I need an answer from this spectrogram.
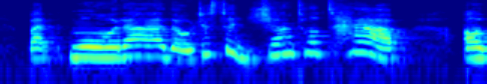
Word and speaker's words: morado: the word, like in morado, it's actually pronounced like a soft D. Morado. Not a hard D, not like modado, but morado.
